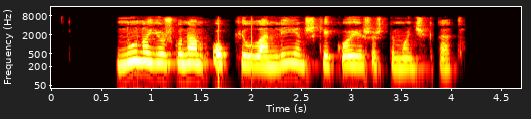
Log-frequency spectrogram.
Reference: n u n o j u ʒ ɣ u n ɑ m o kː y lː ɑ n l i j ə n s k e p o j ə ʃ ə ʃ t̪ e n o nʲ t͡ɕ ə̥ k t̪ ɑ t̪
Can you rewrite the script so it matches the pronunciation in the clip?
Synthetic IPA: n u n o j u ʒ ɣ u n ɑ m o kː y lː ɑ n l i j ə n ʃ k e k o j ə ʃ ə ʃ t̪ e m o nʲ t͡ɕ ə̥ k t̪ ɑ t̪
